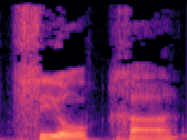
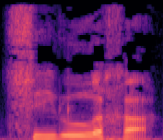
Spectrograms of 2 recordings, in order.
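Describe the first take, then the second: First: The L and CH join with no vowel. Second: A short vowel comes between L and CH. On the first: The speaker calls it wrong. "not tzilcha" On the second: The speaker calls it right. "but tzilecha"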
